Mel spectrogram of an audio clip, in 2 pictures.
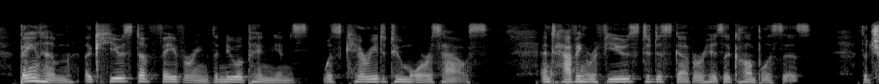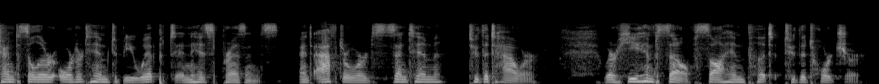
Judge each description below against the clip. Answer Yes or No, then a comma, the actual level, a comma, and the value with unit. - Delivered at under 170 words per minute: Yes, average, 155 wpm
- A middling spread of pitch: Yes, average, 3.0 semitones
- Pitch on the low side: Yes, low, 115 Hz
